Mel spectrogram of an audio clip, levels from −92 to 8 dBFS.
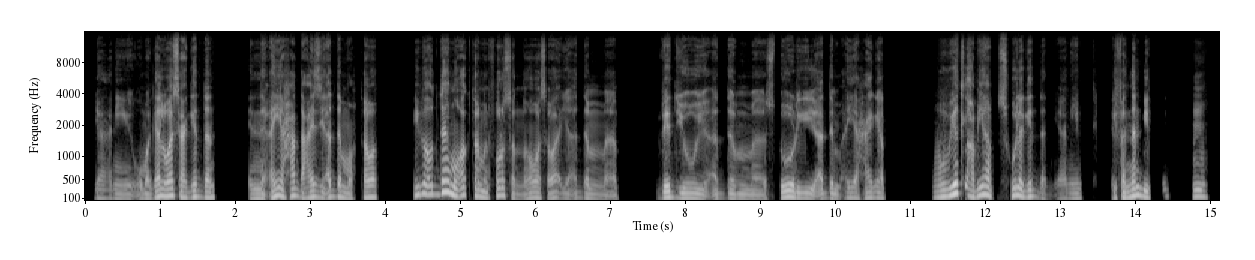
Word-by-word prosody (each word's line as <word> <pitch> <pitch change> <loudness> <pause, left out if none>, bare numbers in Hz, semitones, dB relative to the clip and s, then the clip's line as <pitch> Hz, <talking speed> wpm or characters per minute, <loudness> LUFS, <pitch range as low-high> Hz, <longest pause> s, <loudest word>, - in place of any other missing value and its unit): يعني 95 -1 -10
ومجال 100 - 0
واسع 150 -5 +5
جدًا 125 0 -1 0.5
إن 100 +1 -3
أي 135 - +2
حد 150 0 0
عايز 125 +3 0
يقدِّم 125 -1 -1
محتوى 120 +6 0 0.5
يبقى 180 +2 +2
قُدَّامه 185 -2 +5
أكتر 160 -3 0
من 120 -3 -1
فرصة 155 -3 -3
إن 90 -1 -14
هو 110 +4 -3
سواء 105 +2 -5
يقدِّم 95 -6 -9 0.6
فيديو، 110 -3 +2
يقدِّم 95 -1 -6
story 125 +6 +2
يقدِّم 105 -1 -3
أي 115 +1 -6
حاجة، 110 +2 -5 0.7
وبيطلع 155 - +5
بيها 170 +4 +4
بسهولة 160 +1 +2
جدًا 130 - -3
يعني 105 +2 -11 0.4
الفنان 120 +9 +3
بيب 130 -3 +1 0.6
إمم. 140 -1 -1
115 Hz, 130 wpm, -24 LUFS, 100-135 Hz, 0.7 s, واسع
